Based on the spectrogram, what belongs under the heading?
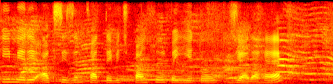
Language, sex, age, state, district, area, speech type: Punjabi, female, 30-45, Punjab, Pathankot, rural, read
